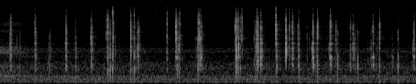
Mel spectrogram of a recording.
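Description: Fingertips rapidly click the triggers and bumpers and tap the underside of a hollow, handheld black plastic Xbox 360 controller. About twenty sharp, dry, bright clicks and taps come in quick irregular bursts, each dying almost instantly with no low-end body.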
